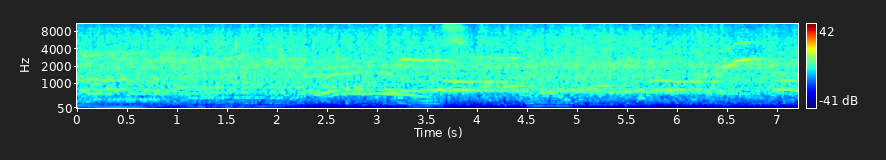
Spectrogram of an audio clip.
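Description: Steady, dense applause from an audience fills the whole stretch, loud and continuous, with a few faint murmurs and brief tonal snatches underneath the clapping.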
